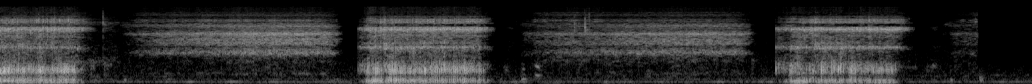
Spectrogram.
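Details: Woman snoring in sleep: three loud, harsh, rattling snores on the in-breath with quiet gaps, about 14 a minute. Snoring from a vibrating soft palate.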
